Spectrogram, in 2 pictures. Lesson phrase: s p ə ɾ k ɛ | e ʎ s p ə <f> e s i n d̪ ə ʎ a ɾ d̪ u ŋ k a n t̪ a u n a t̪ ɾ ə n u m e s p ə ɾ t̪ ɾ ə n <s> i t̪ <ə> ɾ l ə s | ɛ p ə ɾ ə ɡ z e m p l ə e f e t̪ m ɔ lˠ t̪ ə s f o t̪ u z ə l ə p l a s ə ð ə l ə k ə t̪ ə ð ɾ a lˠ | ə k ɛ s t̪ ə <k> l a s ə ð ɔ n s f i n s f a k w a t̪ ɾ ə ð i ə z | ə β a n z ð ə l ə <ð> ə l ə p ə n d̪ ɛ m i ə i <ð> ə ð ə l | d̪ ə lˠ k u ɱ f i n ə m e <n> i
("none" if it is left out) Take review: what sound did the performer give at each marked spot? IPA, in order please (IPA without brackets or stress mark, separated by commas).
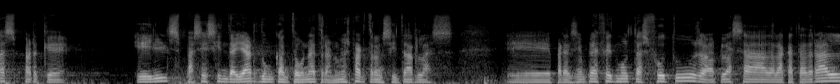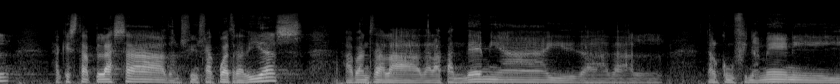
s, s, a, p, ð, ð, n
